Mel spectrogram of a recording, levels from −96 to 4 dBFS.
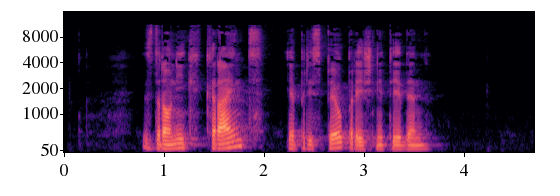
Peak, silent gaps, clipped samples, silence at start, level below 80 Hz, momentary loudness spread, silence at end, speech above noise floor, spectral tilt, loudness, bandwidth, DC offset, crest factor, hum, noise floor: -2 dBFS; none; under 0.1%; 0.8 s; -56 dBFS; 13 LU; 1.05 s; 54 dB; -6 dB/octave; -26 LUFS; 11.5 kHz; under 0.1%; 24 dB; none; -79 dBFS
